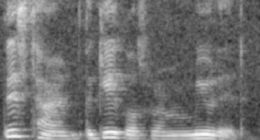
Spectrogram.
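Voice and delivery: ordinary delivery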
